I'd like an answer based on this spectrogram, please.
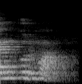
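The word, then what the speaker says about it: Nkrumah: और इंडिपेंडेंस के स्ट्रगल में ये जो पर्सन थे इनको प्रोनाउंस किया जाता है एनकुरमा, ठीक है।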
